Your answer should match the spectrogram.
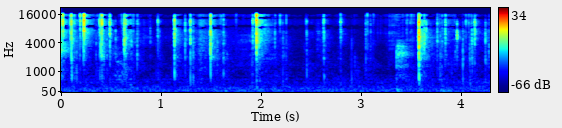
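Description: Foil wrapper of a Pokémon booster pack crinkling and tearing as it is handled and opened: a quick run of sharp crackles over the first two seconds, then sparser crackles with one louder one near the end.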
